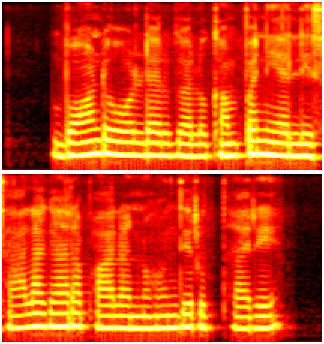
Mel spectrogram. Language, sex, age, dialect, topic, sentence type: Kannada, female, 18-24, Coastal/Dakshin, banking, statement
